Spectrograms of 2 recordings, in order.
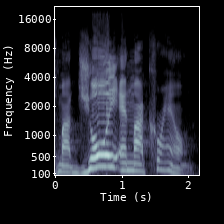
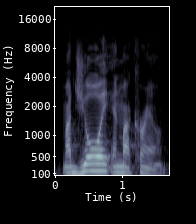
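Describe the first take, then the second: First: Slow, emphatic "joy" drawn out; savoured words. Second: Said in the usual way. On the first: Shown as a demonstration. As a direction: linger on "joy" and "crown".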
